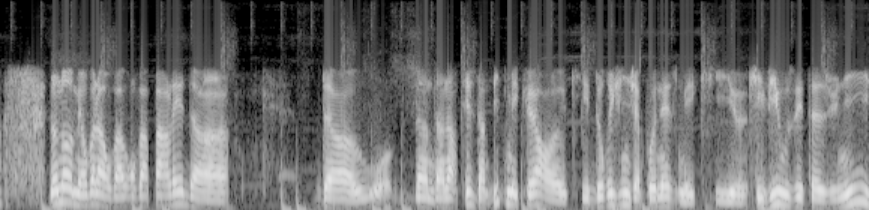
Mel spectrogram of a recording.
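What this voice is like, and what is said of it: French spoken with English accent. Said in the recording (French): “j'ai un accent anglais”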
